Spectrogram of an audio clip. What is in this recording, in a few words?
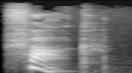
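"fuck off", British English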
